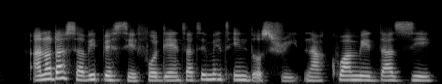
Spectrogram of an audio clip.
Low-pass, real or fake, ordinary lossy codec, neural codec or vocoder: none; fake; none; codec, 16 kHz, about 1 kbps, DyCAST, with the encoder's durations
